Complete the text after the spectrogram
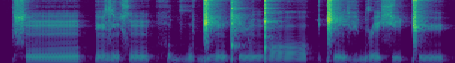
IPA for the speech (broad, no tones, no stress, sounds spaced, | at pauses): s ũː | ẽ z ĩ x ũ | h ʊ bʱ u ɡ͡ǁ ẽ ǃʼ i ɳ ũ ŋ͡ǃ ɔː | ǁ ĩ j e̤ b ɹ e ç i ǁ y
